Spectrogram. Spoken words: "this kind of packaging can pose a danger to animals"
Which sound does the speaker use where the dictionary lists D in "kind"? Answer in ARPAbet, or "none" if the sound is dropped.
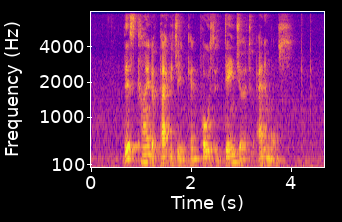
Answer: D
